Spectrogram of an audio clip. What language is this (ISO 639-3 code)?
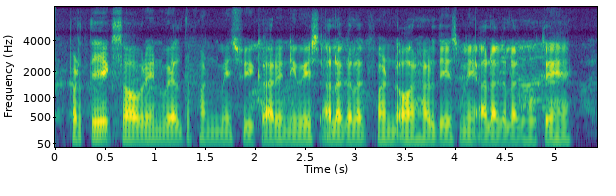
hin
